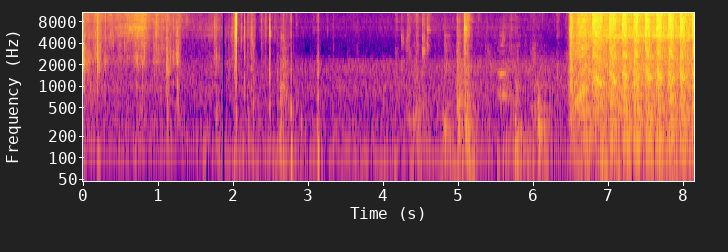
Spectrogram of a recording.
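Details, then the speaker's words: VW sandrail dune buggy, unused for 18 months: steady cranking with no catch. Spark plug and distributor cap look clean, but spark has gone; the owner suspects the roughly 4-year-old coil pack. Cranks but won't start, cause unconfirmed. "Right, spark seems to have gone. The only thing it can be is the coil pack, which is about 4 years old, but it has been stuck for 18 months."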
